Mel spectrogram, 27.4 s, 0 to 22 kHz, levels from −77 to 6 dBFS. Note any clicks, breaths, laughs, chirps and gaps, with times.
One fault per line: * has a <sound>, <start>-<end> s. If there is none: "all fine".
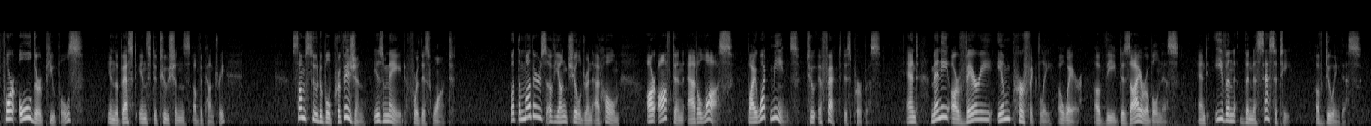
all fine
